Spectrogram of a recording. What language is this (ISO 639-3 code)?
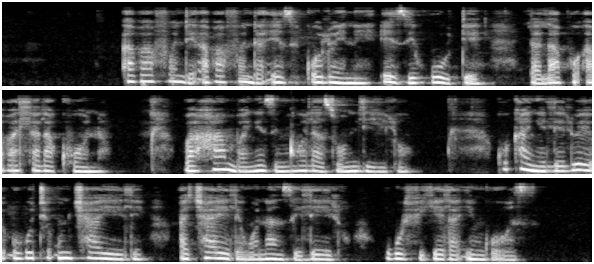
nde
